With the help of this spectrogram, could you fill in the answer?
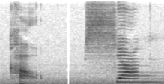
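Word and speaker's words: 烤箱: Kita panggil kau. Xiang. Kau. Xiang. K-A-O. Kau. K sebutan berangin. X-I-E-N-G ialah xiang. Sebutan X. Kita sebut S.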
